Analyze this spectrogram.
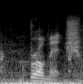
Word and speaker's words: Bromwich: Bromwich, but of course it's spelt Bromwich. But you know, English places.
